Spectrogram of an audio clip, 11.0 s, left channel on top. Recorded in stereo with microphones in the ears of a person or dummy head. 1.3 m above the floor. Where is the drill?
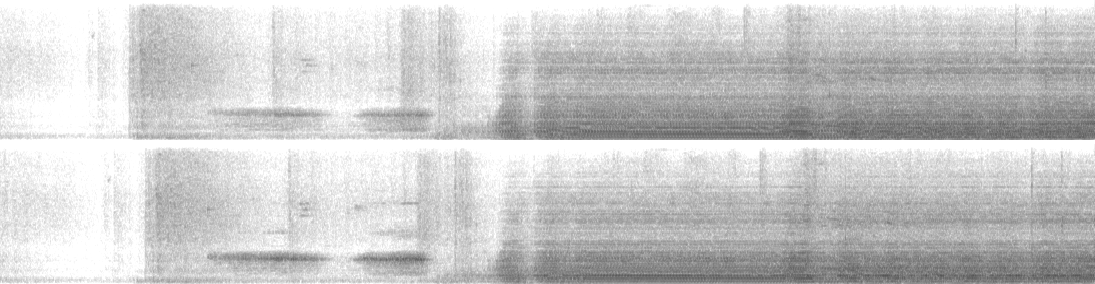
25° left (ahead or behind), 5.5 m.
